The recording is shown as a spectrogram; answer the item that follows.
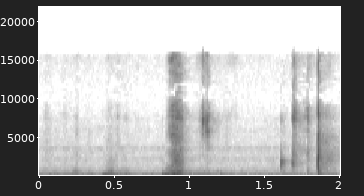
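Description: Faint plastic clicks and taps at a desk as a marker pen and a calculator are handled: a tap a little before halfway, then a quick run of sharper clicks near the end.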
